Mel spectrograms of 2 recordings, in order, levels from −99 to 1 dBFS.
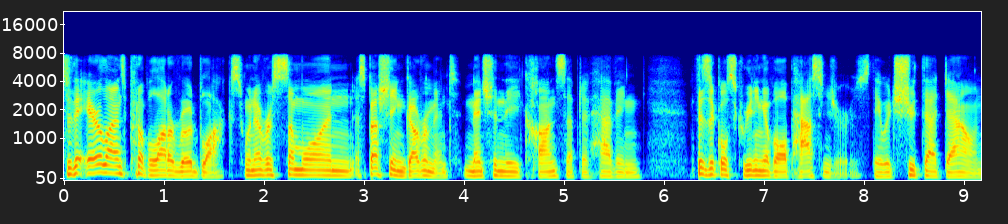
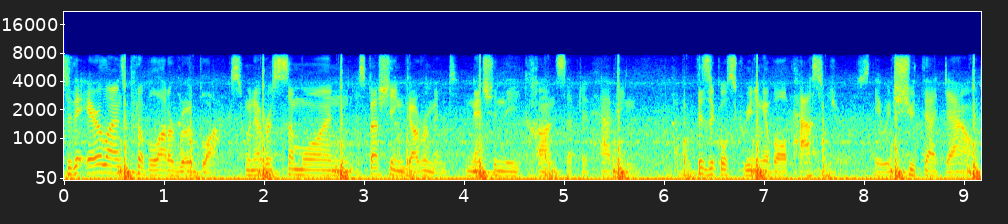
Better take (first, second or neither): first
